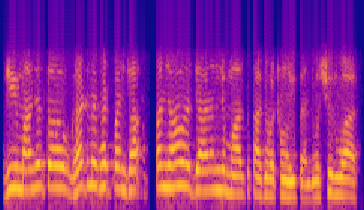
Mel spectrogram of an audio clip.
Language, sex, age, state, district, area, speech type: Sindhi, female, 30-45, Uttar Pradesh, Lucknow, urban, conversation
